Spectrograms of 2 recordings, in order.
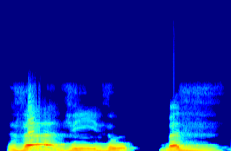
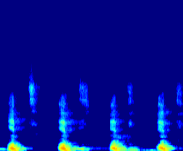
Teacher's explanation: baz ya itu rakhwah mengalir. Jadi bukan hamas, jadi tidak nafasnya tok.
